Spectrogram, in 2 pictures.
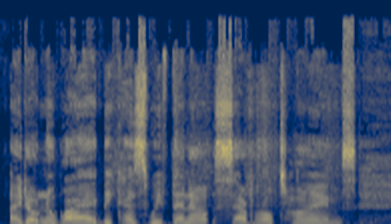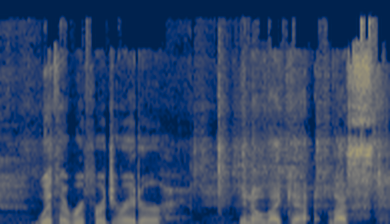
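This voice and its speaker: Breathless older woman, slow halting vlogger. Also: lowish voice, a little mellow, rough recording. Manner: halting, searching for words. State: short of breath in thin high-altitude air. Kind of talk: casual rambling vlog chat.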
